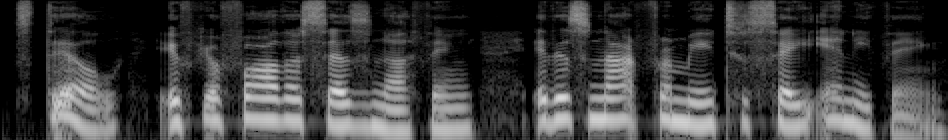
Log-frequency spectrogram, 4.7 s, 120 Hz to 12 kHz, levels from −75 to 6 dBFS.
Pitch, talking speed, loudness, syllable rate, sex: 200 Hz, 175 wpm, -18 LUFS, 4.3 syllables/s, female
